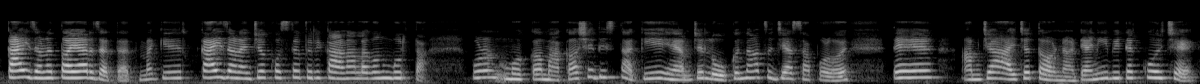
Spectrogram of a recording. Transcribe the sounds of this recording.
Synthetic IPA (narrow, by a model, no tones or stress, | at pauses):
kaid͡zaɽ̃at̪əjaɾd͡zat̪a̰t̪makiːɾkaid͡zaɽ̃jãt͡ɕjekəst̪et̪əɾikaɳ̃ãlaɡunbuɾt̪a̰ | pəɳməkam̤akaəɕẽd̪ist̪akiɦeamt͡ɕeloknat͡sd͡ʑeəsapəɭojt̪eamt͡ɕjaːjt͡ɕjat̪əɾnat̪janibʱit̪jakoɾt͡ɕe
